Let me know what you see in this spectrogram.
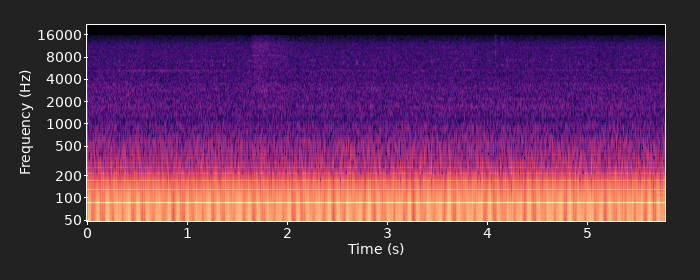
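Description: Vehicle engine idling, heard from inside the cab as a steady low rumble.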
